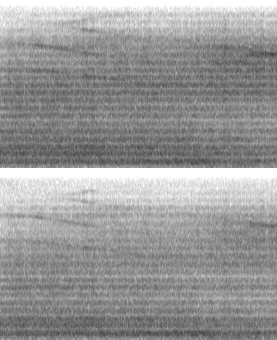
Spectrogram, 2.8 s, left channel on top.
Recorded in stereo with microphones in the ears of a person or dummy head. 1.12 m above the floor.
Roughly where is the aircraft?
Left.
